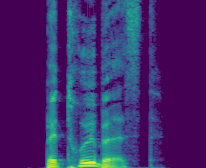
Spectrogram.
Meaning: second-person singular subjunctive I of betrüben
- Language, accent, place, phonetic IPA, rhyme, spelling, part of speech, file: German, Germany, Berlin, [bəˈtʁyːbəst], -yːbəst, betrübest, verb, De-betrübest.ogg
